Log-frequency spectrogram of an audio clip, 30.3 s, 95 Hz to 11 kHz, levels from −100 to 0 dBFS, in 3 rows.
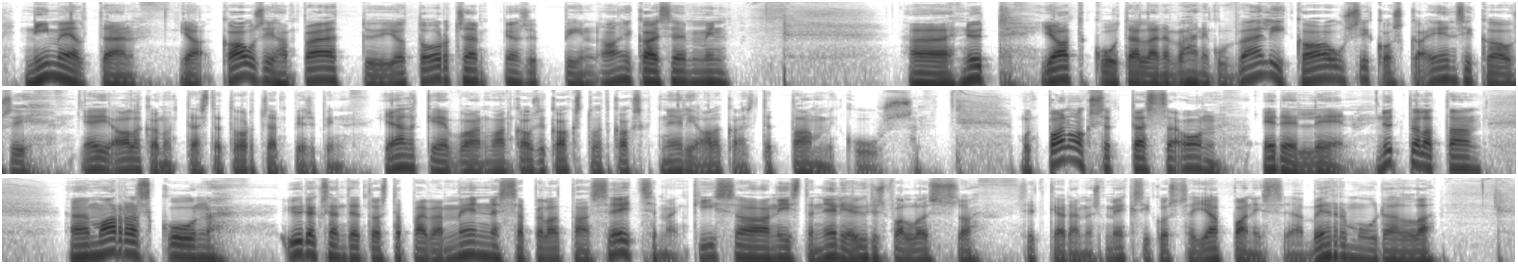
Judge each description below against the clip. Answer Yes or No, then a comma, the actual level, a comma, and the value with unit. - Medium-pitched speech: No, low, 100 Hz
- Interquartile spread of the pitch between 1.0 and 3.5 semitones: No, average, 5.2 semitones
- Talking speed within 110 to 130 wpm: Yes, average, 115 wpm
